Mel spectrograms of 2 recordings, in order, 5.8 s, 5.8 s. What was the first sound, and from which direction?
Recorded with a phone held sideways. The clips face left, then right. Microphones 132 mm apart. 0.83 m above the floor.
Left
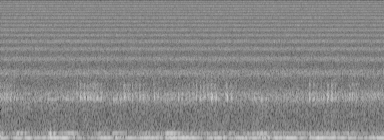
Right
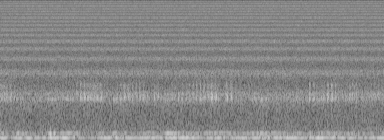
Only background noise.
